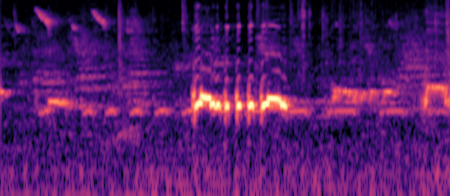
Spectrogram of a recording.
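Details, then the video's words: Zebra dove (perkutut), a local crossed with Bangkok stock, bred in Bekasi, West Java, kept as a lure bird: soft low cooing, then a loud stuttering phrase of rapid notes ending in a drawn-out coo. "Perkutut crossing lokal silangan bangkok suara merdu, untuk pancingan"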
